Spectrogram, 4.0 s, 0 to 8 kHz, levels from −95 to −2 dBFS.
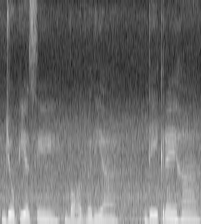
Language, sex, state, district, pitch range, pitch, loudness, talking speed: Punjabi, female, Punjab, Kapurthala, 195-215 Hz, 205 Hz, -16 LUFS, 120 wpm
